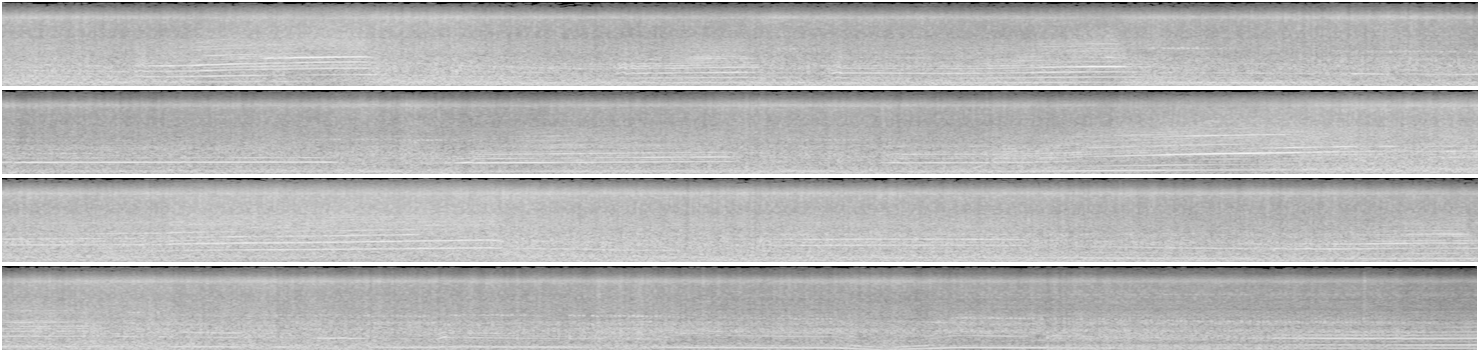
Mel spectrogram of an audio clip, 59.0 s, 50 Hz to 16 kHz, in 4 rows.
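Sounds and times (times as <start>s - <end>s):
motorcycle engine accelerating: 0.0s - 59.0s
wind noise on microphone: 0.0s - 59.0s.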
